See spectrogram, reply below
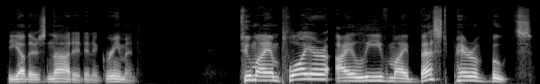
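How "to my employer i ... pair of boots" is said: higher, lightly grand proclamation; magnanimous. A narrator's reading. Bast wills his boots to his employer, magnanimously. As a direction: bestow it with a generous flourish. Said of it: "Bast continued magnanimously".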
